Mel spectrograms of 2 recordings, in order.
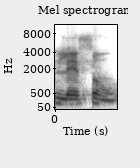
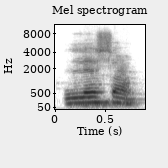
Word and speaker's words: leçon: It only comes with C, like here in Leçon. When it comes with C, it gives S sound.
